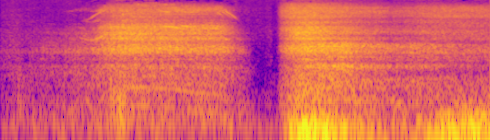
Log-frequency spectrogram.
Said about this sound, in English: Stop breathing in the mic.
